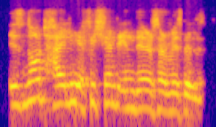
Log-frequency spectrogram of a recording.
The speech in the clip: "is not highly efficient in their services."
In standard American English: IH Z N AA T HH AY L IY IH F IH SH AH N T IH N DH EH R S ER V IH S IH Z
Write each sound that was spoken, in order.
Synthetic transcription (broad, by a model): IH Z N AA T HH AY L IY IH F IH SH AH N T IH N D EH R S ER V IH S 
